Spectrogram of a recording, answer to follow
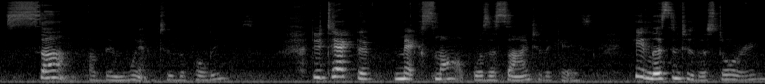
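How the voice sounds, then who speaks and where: A woman reading a children's story aloud as expressive narration, with deliberate, dramatic phrasing. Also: on the high side, slight background noise, low-quality recording. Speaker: storybook reader.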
